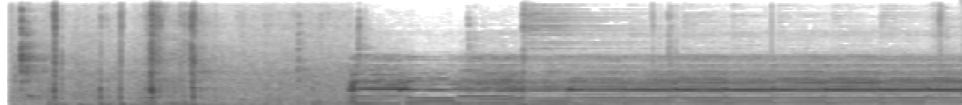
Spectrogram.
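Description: Live blues band playing on amplified electric guitars and a drum kit: a few drum hits over a rough, noisy start, then about two seconds in, sustained electric guitar notes ring out and step to new pitches a few times.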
